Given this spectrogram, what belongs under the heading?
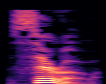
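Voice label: "serow", British English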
